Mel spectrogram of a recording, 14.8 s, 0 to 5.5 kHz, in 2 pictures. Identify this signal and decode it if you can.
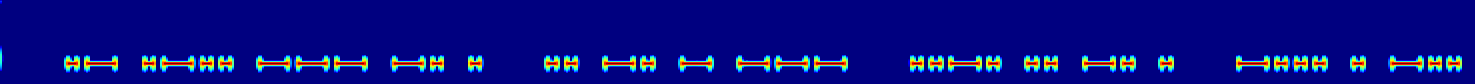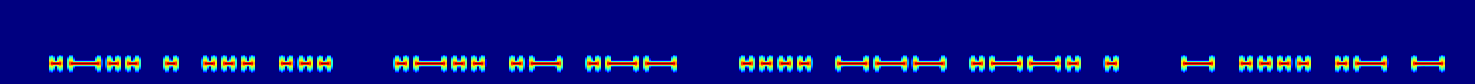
Morse code, heard as a keyed tone, about 25 wpm, 500 Hz. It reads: ALONE INTO FINE BED LESS LAW HOPE THAT
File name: 632 words / 632 Words 25WPM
